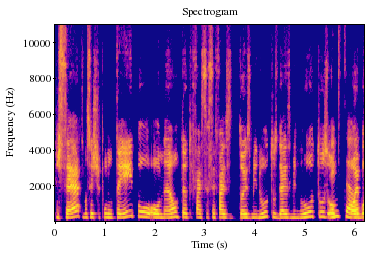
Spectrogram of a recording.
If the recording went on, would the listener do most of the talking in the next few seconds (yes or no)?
no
